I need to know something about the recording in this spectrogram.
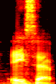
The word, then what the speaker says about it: ASAP: response is yes sir asap pronounced a sap an acronym as soon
